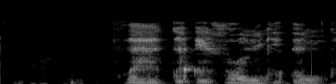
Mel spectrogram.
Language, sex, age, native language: Icelandic, male, 10, Icelandic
